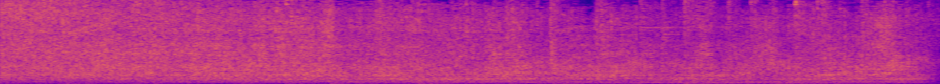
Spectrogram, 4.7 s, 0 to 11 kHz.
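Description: An American F-35 fifth-generation fighter jet roars overhead, a loud, broadband, continuous rushing engine noise that holds steady and then cuts off abruptly at the end.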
